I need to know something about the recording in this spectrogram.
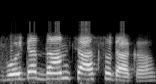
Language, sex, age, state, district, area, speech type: Bengali, female, 45-60, West Bengal, North 24 Parganas, urban, conversation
